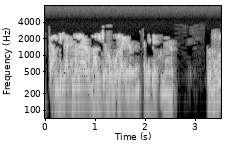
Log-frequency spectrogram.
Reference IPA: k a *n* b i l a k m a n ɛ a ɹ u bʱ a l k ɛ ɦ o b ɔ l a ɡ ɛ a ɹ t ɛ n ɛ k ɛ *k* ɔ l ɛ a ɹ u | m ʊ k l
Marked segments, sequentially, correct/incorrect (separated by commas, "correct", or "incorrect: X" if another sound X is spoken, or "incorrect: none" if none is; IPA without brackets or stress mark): incorrect: m, correct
